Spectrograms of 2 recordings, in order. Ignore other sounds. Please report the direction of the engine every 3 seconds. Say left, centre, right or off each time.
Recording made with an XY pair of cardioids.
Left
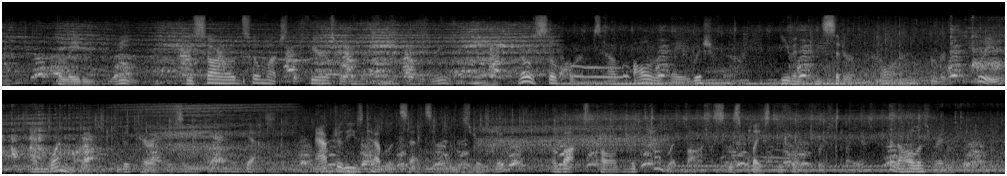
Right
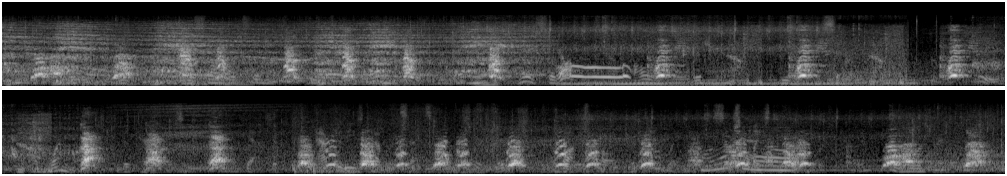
right, centre, left, left, left, left, left.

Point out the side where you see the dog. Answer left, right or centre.
right.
